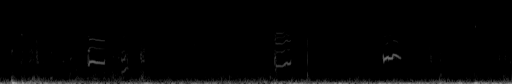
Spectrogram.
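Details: Kitten trying to drink milk gives three short, high, clear mews spaced one to two seconds apart, each with a slight bend in pitch, over a steady low rumble.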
